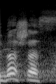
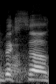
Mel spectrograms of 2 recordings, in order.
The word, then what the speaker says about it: Baixas: Bea la mairie de Bachas. Alors si vous allez à Bexas, demandez à Bachas et si vous allez à Bachas demandez Bexas et vous serez à Bachas et à Bexas.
